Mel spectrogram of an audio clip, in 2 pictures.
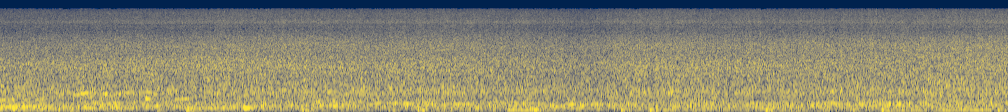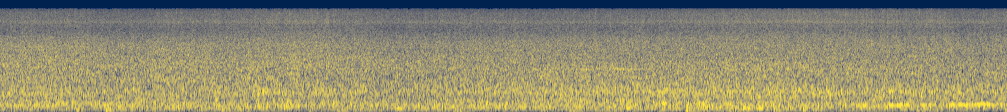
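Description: Heavy tropical downpour, a dense steady rush of rain heard from under a roofed shelter.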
